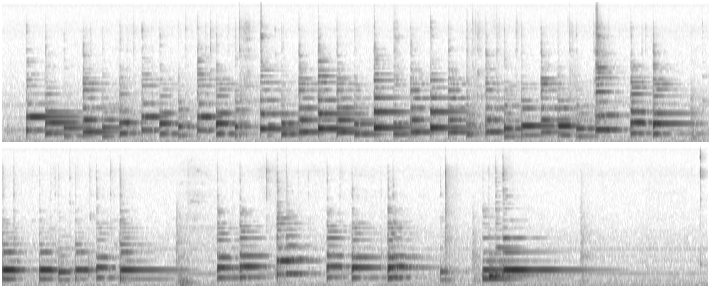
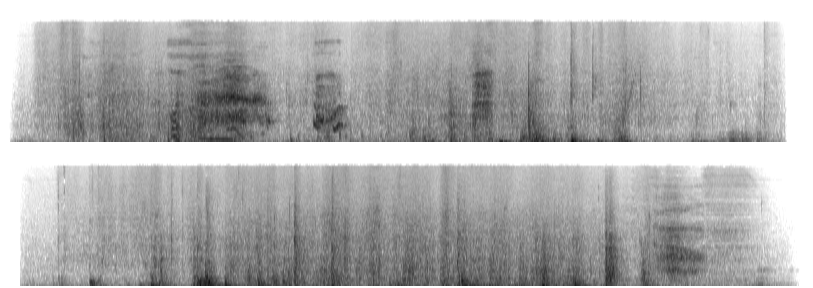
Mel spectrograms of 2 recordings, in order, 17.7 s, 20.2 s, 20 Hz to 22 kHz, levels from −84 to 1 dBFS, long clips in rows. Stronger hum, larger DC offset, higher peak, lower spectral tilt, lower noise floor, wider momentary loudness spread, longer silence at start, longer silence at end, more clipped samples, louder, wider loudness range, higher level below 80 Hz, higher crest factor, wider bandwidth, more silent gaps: neither; neither; second, -10 dBFS vs 0 dBFS; about the same, -4.5 dB/octave vs -5 dB/octave; first, -53 dBFS vs -49 dBFS; second, 13 LU vs 21 LU; about the same, 0.1 s vs 0.2 s; second, 0.05 s vs 0.55 s; neither; second, -28 LUFS vs -20 LUFS; second, 3 LU vs 15 LU; second, -58 dBFS vs -28 dBFS; about the same, 18 dB vs 20 dB; first, over 20 kHz vs 12.5 kHz; second, none vs 9.82-10.31 s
